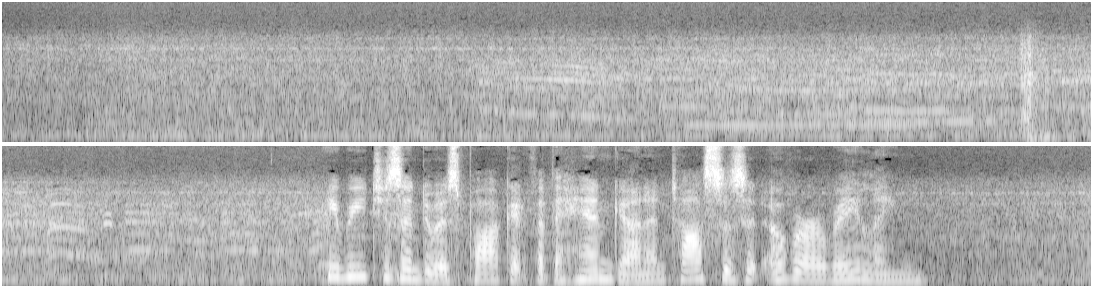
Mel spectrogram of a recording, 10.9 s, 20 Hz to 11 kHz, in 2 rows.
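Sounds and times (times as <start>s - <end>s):
car engine humming as the car pulls to a stop: 0.0s - 9.4s
passenger-side car door opening thunk: 5.1s - 5.3s
speech: 7.1s - 10.3s.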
